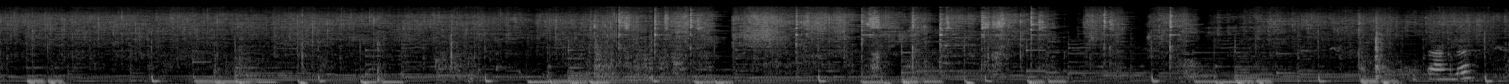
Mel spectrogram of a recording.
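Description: Chopped onion fries in a pan for sandgyachi usal and is stirred often. Crackling sizzle mixes with repeated scraping and clinking of a utensil against the pan over a steady tonal background, louder in the middle.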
